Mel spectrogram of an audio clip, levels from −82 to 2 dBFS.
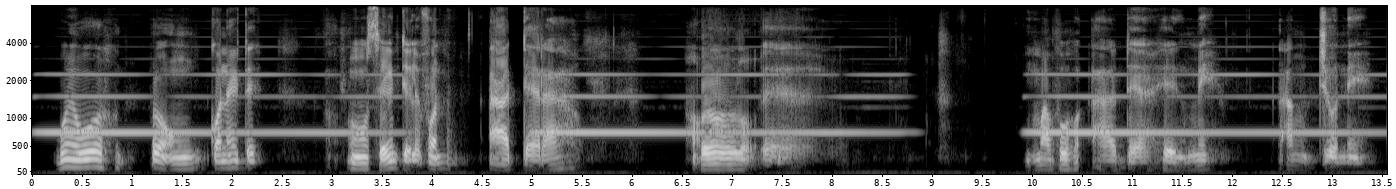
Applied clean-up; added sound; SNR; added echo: none; Wind instrument, woodwind instrument; 6 dB; none.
